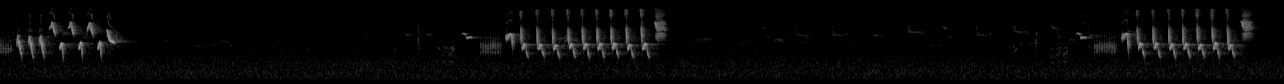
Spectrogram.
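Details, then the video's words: Nightingale singing at morning in three bursts of rapid, rattling repeated notes, each lasting about a second, separated by quieter, soft high chips and pauses of several seconds. "Nightingale Singing In The Morning"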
